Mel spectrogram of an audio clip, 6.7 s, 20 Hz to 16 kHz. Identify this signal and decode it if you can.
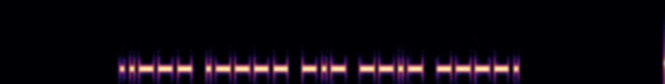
Morse code, heard as a keyed tone, about 25 wpm, 700 Hz. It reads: 21KQ9
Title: Code Groups - 5 Letter:Numbers - 25wpm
